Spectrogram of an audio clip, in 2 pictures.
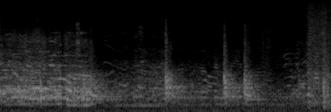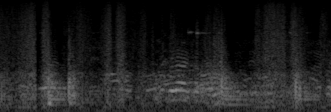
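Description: A crowd of people talk and murmur close by.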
